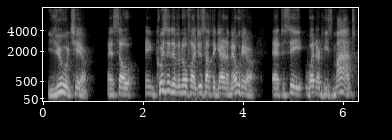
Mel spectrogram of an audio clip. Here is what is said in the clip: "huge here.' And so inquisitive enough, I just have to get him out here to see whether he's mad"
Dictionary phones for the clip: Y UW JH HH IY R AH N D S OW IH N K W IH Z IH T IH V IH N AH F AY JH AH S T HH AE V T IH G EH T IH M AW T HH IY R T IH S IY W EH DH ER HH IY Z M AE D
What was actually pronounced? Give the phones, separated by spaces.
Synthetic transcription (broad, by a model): Y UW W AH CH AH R S OW IH N K W IH Z IH T IH V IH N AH F AY JH AH S T HH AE F T IH G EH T IH M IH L HH IY R T IH S IY W EH DH ER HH IY Z M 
